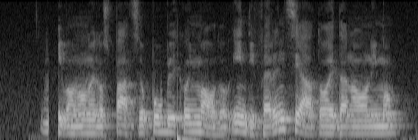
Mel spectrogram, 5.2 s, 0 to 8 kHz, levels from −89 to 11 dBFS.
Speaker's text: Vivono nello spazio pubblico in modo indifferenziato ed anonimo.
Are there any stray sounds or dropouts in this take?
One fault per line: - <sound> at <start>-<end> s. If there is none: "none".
- dropout at 0.6-0.7 s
